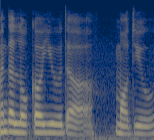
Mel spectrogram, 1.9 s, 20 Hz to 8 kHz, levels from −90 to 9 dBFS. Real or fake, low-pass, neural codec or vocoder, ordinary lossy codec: fake; 7.2 kHz; codec, 16 kHz, 0.9 kbps, LongCat-Audio-Codec; none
